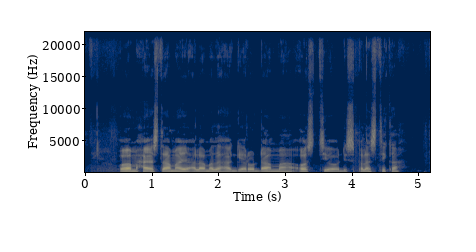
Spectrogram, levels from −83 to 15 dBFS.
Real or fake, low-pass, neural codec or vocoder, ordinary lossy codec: real; none; none; none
